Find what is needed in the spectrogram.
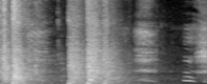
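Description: Two loud bangs on a metal gate, about two-thirds of a second apart, each with a ringing tail, then a woman's short cry near the end.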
